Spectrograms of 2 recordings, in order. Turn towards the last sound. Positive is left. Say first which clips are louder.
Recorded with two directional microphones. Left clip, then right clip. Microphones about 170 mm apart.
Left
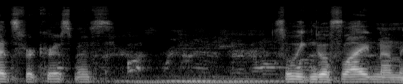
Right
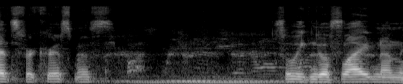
# right 3 dB
turn(degrees=0)  # may be behind; listen again after turning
